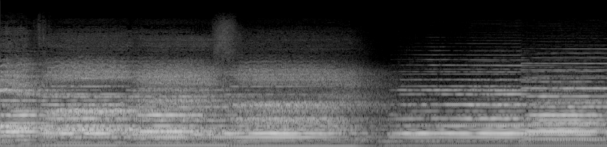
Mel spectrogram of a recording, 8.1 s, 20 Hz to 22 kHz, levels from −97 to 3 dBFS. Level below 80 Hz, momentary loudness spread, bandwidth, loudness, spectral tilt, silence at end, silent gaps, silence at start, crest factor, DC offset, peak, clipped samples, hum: -44 dBFS; 10 LU; 9.8 kHz; -24 LUFS; -6 dB/octave; 0 s; none; 0 s; 14 dB; 0.1%; -10 dBFS; under 0.1%; none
